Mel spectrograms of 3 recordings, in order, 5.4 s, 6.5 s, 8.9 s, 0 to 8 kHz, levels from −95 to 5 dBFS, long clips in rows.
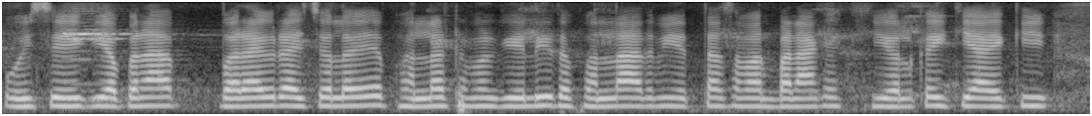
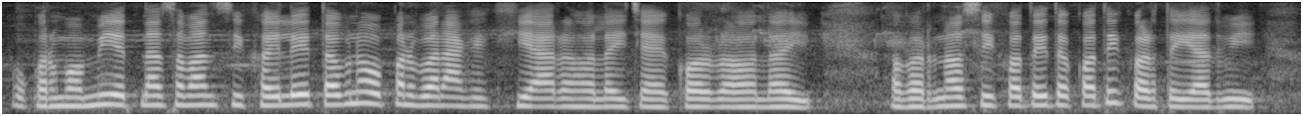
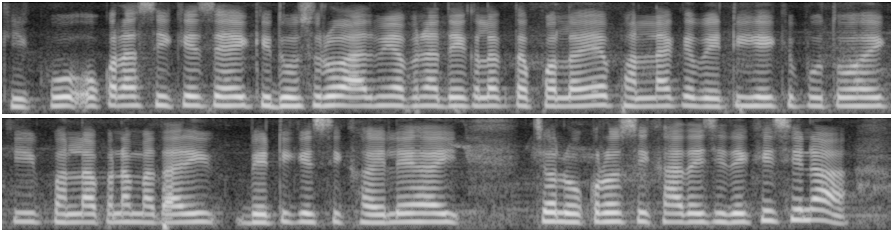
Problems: background sounds at intervals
